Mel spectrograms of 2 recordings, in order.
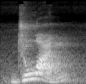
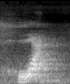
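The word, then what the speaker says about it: Juan: from English for example the letter J is pronounced similar to H in Spanish and maybe someone's name would be come across if you read in English as Jan j u a n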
